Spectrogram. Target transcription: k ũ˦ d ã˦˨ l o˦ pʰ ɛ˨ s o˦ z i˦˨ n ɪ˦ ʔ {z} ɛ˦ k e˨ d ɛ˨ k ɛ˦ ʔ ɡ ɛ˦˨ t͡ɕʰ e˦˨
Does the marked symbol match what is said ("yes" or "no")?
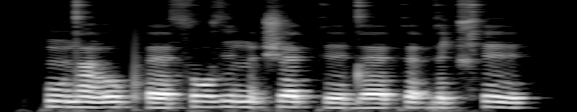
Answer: no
